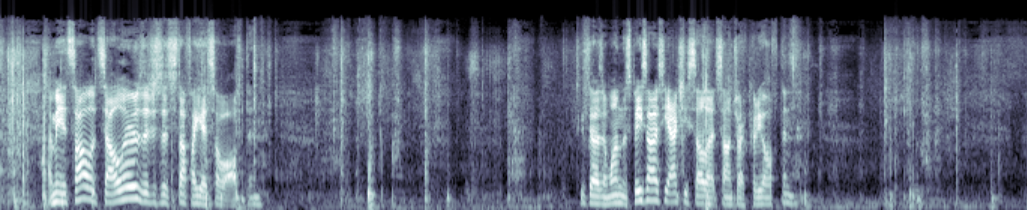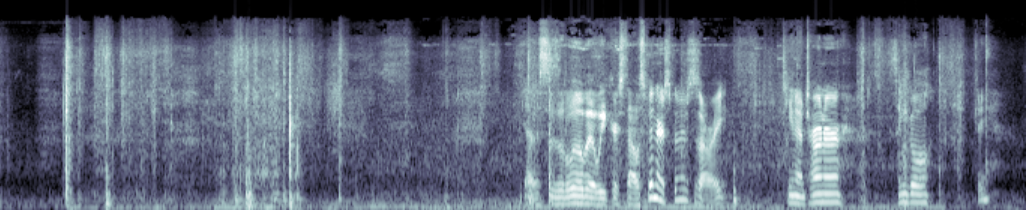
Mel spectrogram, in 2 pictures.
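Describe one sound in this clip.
Cardboard record sleeves slide and tap against each other as they are flipped through.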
